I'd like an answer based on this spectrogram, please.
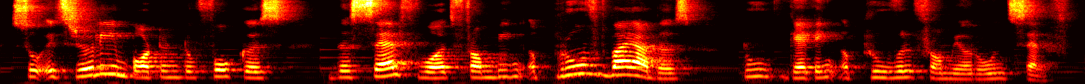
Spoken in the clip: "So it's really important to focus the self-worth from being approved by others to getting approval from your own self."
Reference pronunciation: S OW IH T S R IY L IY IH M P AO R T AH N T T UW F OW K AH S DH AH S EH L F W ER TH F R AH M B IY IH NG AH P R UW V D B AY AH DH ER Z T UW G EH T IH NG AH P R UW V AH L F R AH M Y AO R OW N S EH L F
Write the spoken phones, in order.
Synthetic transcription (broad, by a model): S OW IH T S R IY L IY IH M P AO R T AH N T T UW F OW K AH S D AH S EH L F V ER T F R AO M B IY IH NG AH P R UW V D B AY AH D ER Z T UW G EH T IH NG AH P R UW V AH L F R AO M Y AO R OW N S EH L F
